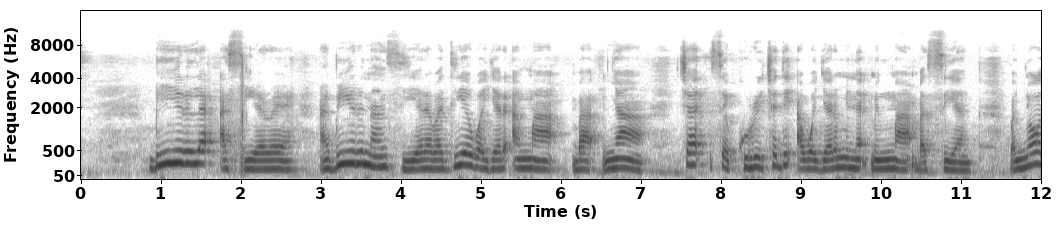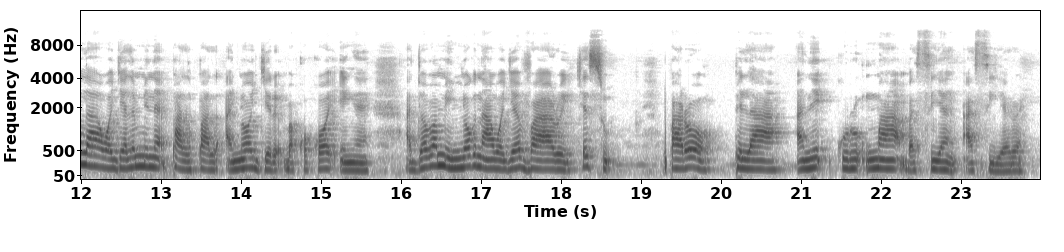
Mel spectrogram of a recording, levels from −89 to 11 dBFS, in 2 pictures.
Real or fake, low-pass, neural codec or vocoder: real; 10.8 kHz; none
